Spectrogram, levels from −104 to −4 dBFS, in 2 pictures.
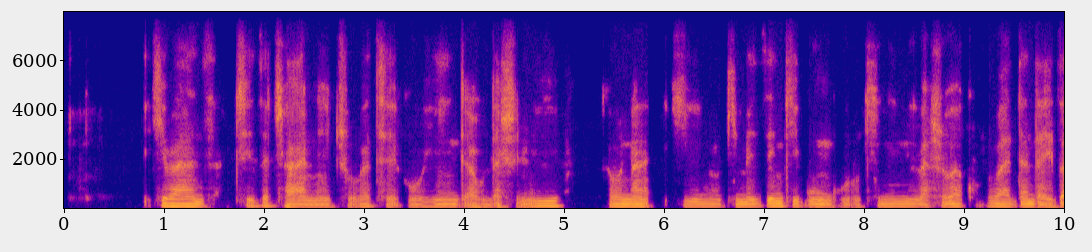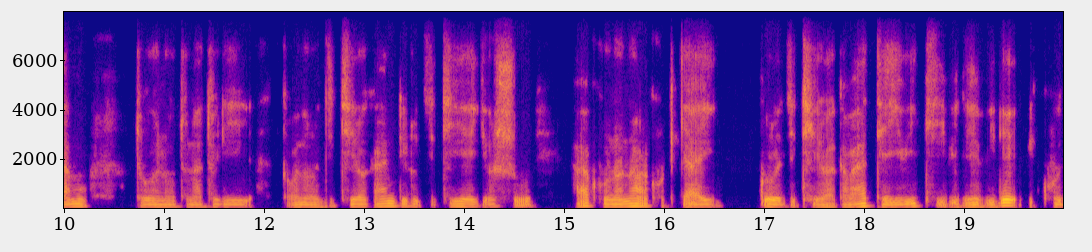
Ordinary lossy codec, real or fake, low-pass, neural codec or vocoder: Opus, 24 kbps; fake; 7.2 kHz; codec, 16 kHz, 16 kbps, FreqCodec, smaller model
